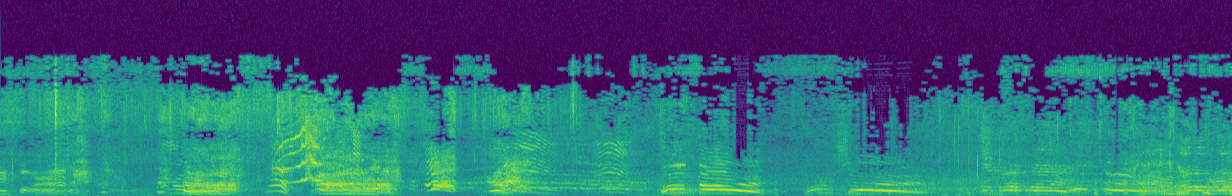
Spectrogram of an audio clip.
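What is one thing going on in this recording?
Children shout and cheer excitedly close by.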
